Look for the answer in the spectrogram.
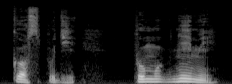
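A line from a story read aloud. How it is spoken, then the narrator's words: Tearful cry. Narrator (Bulgarian): проплака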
